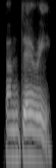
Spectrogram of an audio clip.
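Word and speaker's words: dadirri: pronounce it incorrectly cuz I think it's pronounced danderei and it's actually means deep listening and this is when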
